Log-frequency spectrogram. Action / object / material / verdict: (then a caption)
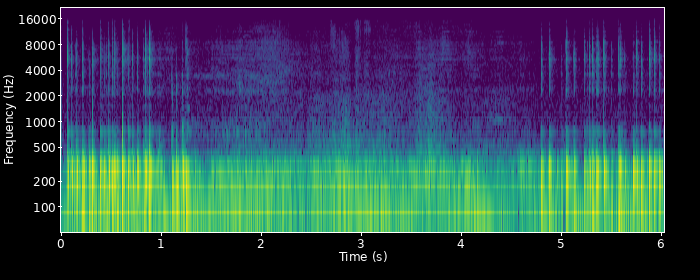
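tap / metal microphone body / metal / none. Long fingernails tap and scratch the hollow metal cylindrical body of a silver Blue Yeti style microphone with knobs, held in both hands. Quick bursts of close, bassy taps open the clip, give way to a steady low scratching rustle, and return as rapid tapping at the end.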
